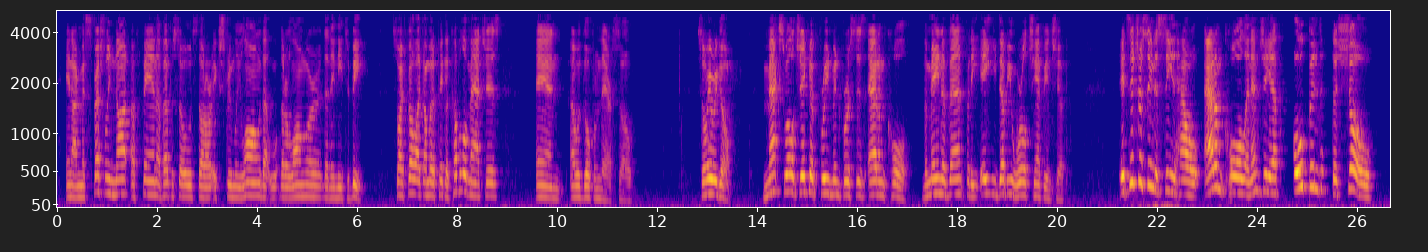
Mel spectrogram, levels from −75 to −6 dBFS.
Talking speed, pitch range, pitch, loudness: 160 wpm, 145-200 Hz, 170 Hz, -26 LUFS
